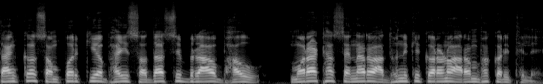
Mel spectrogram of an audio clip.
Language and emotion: Odia, neutral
